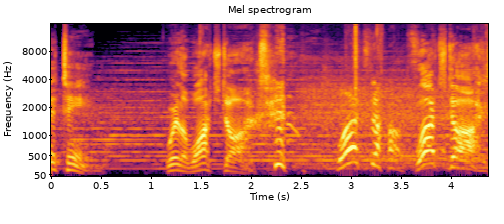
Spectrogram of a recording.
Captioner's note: laughs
